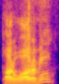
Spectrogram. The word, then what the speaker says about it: Potawatomi: And it's my pleasure tonight to introduce a citizen of the Potawatomi nation.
